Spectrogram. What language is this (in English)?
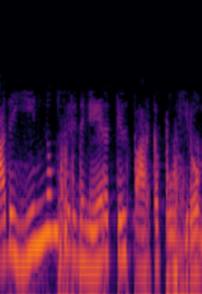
Tamil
